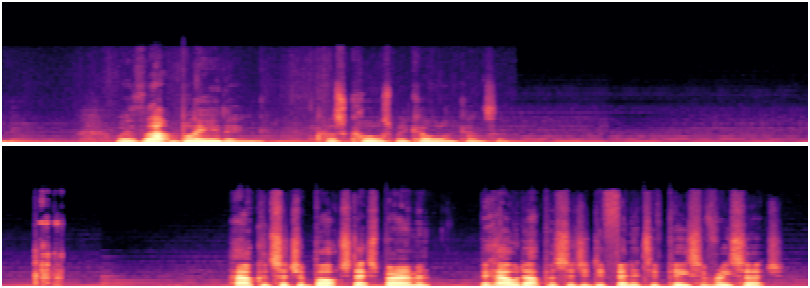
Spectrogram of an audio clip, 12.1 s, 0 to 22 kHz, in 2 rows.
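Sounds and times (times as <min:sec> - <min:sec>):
soft background music chords: 0:00.0 - 0:12.0
man narrating: 0:07.8 - 0:11.9.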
